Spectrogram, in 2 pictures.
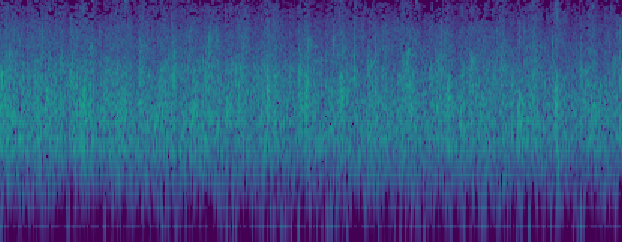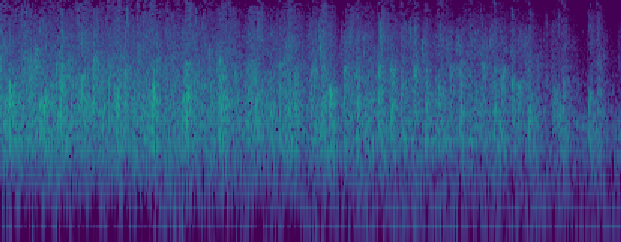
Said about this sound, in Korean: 수고 많이 하셨습니다. 우리 그분들 위해서 박수 한번 쳐주시기 바랍니다.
